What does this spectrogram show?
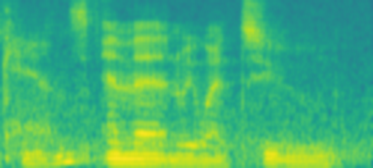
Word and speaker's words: Cairns: So for our first trip, our first 2 weeks off, we went to Cairns, or Cairns if you're in North America, but it's pronounced Cairns.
